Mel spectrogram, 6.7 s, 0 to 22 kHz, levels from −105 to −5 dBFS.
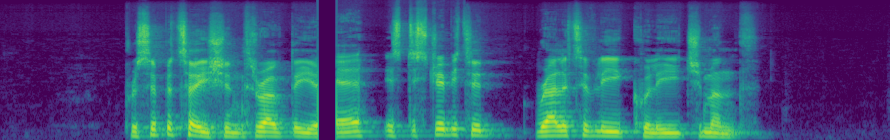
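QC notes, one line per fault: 2.38–2.53 s, playback stall: the speech cuts out mid-flow for about 144 ms, then resumes. The silence most likely comes from the player running short of buffered data or its output thread being blocked, so nothing reached the output until it recovered.
2.53–3.49 s, catch-up at higher speed: right after the gap the speech runs at 1.15 times normal speed, with pitch raised by about two semitones. The player is resampling its backlog to recover the lost time, so speed and pitch rise together before returning to normal.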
